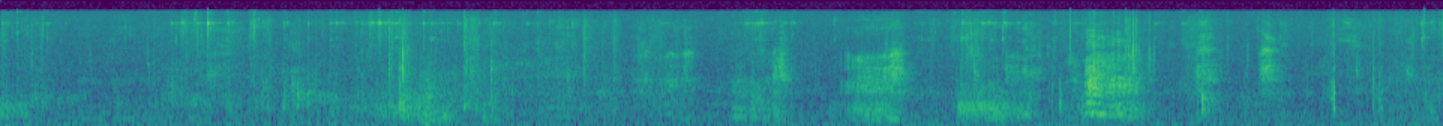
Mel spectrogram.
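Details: A full-grown female Boston Terrier is bullied by a tiny Morkie that drags her by her skin; intermittent dog growling and whimpering rise in scattered bursts over a scuffling, noisy indoor background.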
